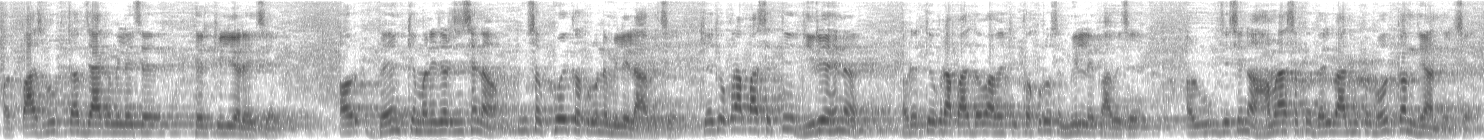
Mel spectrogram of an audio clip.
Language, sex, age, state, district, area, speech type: Maithili, male, 30-45, Bihar, Supaul, rural, spontaneous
